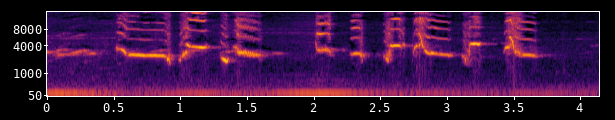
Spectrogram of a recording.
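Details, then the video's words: Oriental magpie-robin combination training song: a continuous run of choppy, varied phrases. Clear whistles sweep up and down, mixed with rough scratchy notes, over a steady low hum. "SUARA KACER KOMBINASI AMPUH UNTUK MELATIH MENTAL KACER"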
